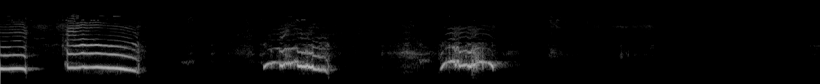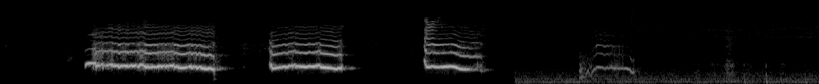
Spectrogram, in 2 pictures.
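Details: Kitten meowing in a series of clear, high, tonal meows, some short and some drawn out with a falling end, coming in bursts with pauses between them, followed by a low steady hum near the end.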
